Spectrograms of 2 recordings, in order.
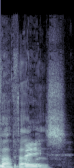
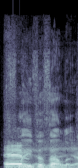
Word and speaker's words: favela: tent, almost like the, what I'm going to mispronounce it here, in South America, favelas. Do you know what I'm referring to? Favelas. Yes, there we go. I knew I would get it wrong. Favelas.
